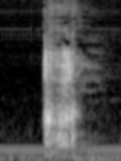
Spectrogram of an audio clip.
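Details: Simulated cough in a puppet demonstration: a single short, muffled acted cough performed as a covered cough into the arm or hand.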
